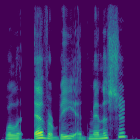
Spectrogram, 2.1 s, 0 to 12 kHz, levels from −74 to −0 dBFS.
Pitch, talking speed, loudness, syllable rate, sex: 180 Hz, 145 wpm, -20 LUFS, 5.6 syllables/s, female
